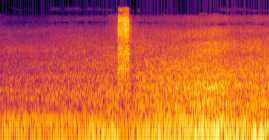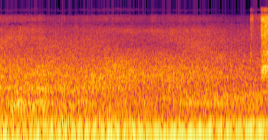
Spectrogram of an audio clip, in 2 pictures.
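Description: Highway traffic beside the road: a steady low rumble that grows louder a few seconds in, with one short sharp noise about two and a half seconds in.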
